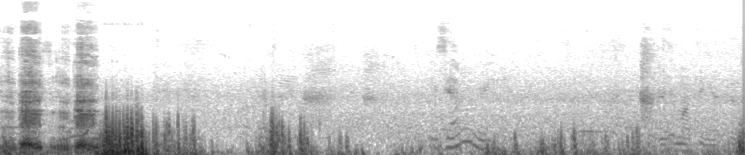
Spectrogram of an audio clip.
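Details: Female leopard on her territorial patrol, vocalising: a few loud, deep rasping strokes in quick succession at the start, then weaker, quieter grunting strokes trailing off over several seconds.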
